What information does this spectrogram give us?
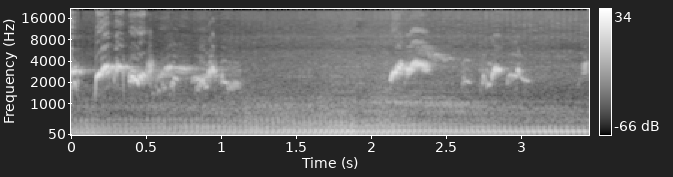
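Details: Caged red-whiskered bulbul singing in a duel against a phone recording on a lightly sunny day; two short bursts of bright warbled notes with a low rumbling hum underneath.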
